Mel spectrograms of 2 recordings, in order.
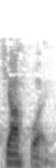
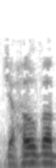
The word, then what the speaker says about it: Yahweh: Yahweh, often mistranslated by us in English as Jehovah, but it's undoubtedly wasn't ever pronounced that way, probably Yahweh.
